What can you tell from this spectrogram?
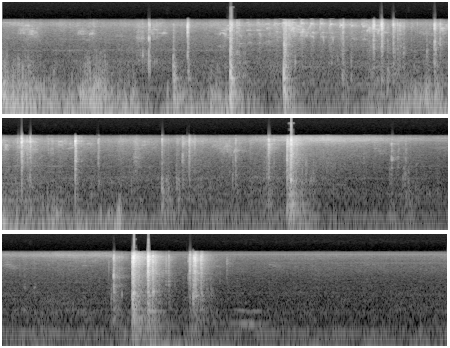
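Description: A low rumble with scattered clicks for the first few seconds, then sharp clicks and knocks from the front door's lock and latch as the door is opened, a few seconds apart.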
